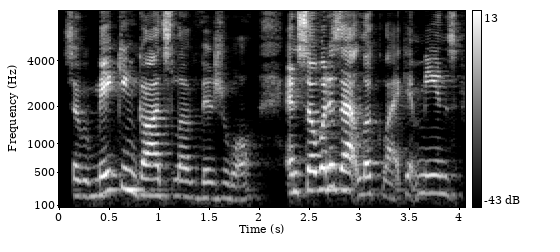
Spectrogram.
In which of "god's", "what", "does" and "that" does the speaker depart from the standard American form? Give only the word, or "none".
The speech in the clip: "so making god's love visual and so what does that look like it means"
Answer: none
